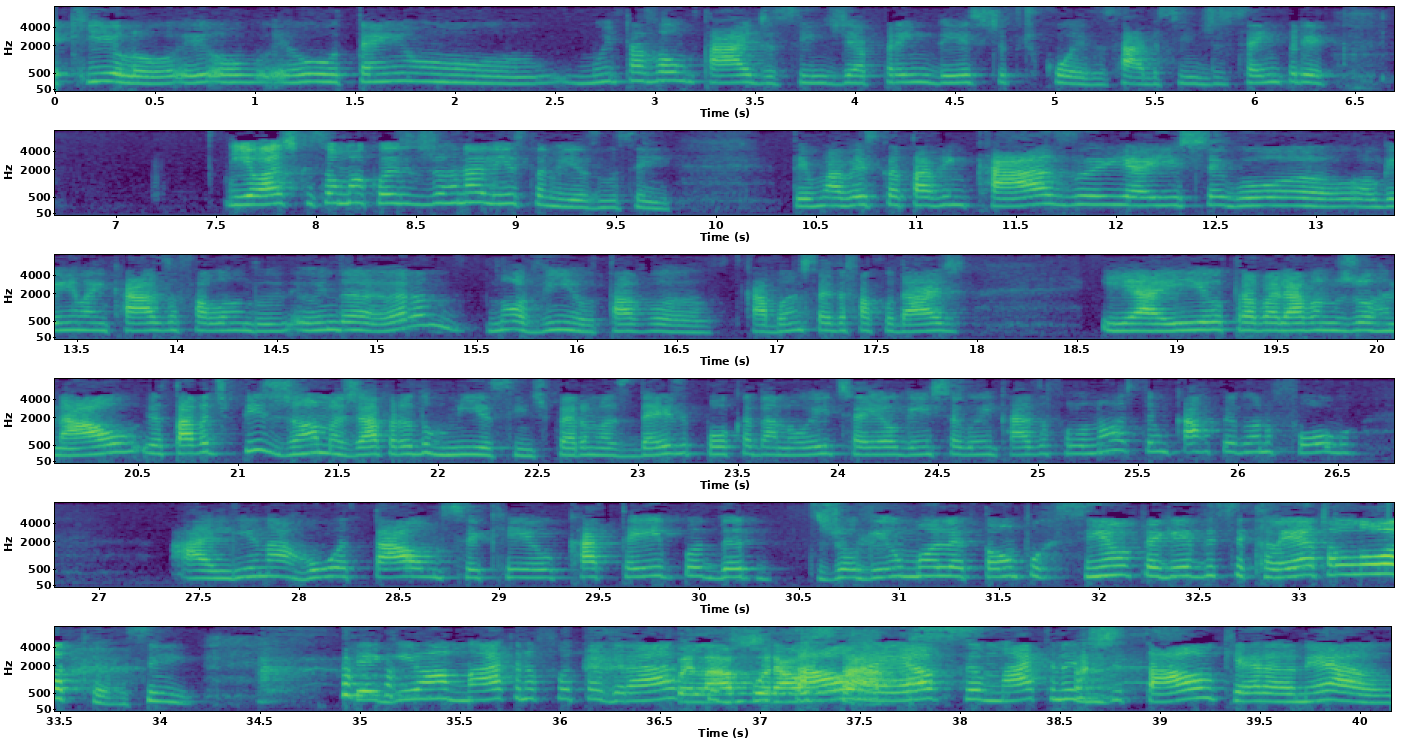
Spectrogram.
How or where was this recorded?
video call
